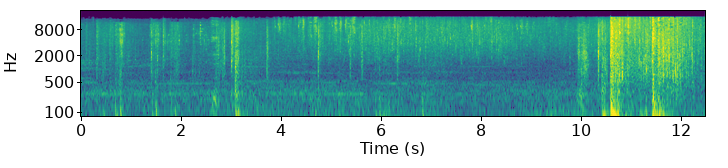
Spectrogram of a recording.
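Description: Armour and gear clatter as a warrior climbs a rock wall.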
